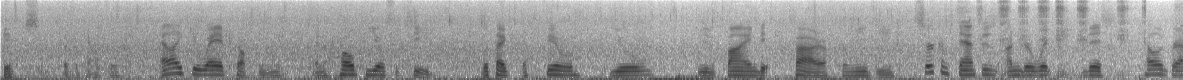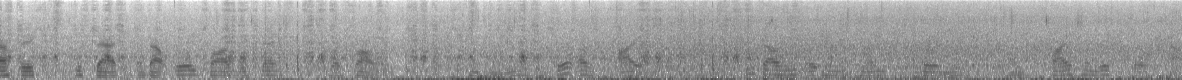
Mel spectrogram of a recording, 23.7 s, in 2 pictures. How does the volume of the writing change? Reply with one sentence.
The volume of the writing stays about the same.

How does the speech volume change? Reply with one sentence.
The volume of the speech goes down.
